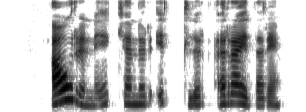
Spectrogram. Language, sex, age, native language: Icelandic, female, 40-49, Icelandic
